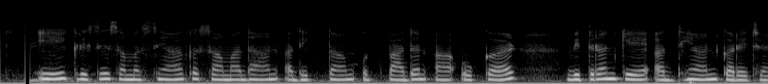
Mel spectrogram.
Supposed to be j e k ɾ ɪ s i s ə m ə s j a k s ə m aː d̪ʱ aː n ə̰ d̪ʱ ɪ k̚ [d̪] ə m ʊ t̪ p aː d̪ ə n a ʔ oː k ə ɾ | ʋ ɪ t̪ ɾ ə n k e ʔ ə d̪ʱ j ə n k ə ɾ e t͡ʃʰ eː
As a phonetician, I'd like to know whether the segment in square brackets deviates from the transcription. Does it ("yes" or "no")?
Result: yes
